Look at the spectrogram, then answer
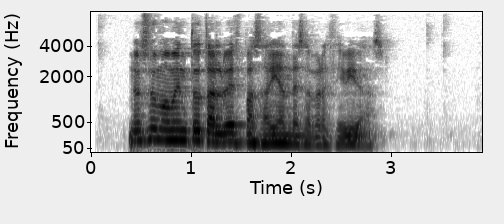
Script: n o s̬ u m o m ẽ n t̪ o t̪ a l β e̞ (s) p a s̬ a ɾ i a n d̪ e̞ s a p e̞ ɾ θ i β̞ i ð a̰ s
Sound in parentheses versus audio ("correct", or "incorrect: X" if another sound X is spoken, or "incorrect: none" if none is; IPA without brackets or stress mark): incorrect: θ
